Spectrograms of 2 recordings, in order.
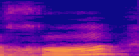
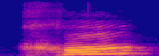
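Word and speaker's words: خ: Pour bien prononcer la lettre Kha, on ne dit pas Kha. Non, on dit Kha. Kha, comme ça.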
